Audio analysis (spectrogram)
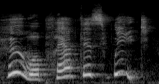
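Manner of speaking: hen crying out. Acted. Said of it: "cried the little red hen".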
